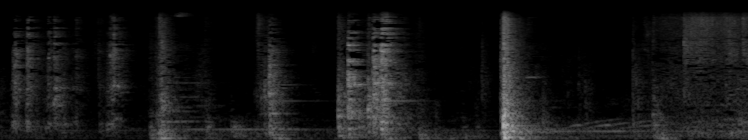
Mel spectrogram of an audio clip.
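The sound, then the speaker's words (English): Clatter and clicks, then a firm thunk as a microwave door shuts, followed by a few short tones and the steady whirring hum of the microwave running as it heats Velveeta cheese sauce. No one speaks. “Let's microwave this.”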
